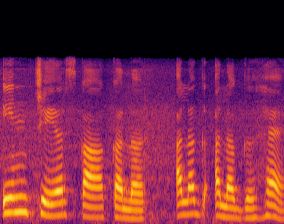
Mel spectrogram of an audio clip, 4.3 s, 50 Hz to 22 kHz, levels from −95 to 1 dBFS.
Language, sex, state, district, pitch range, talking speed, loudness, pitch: Hindi, female, Punjab, Fazilka, 165-225 Hz, 100 wpm, -15 LUFS, 195 Hz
